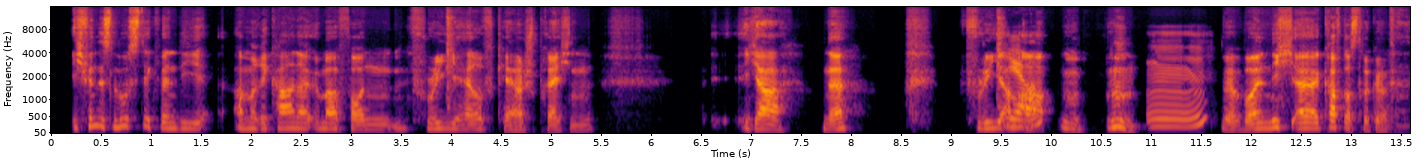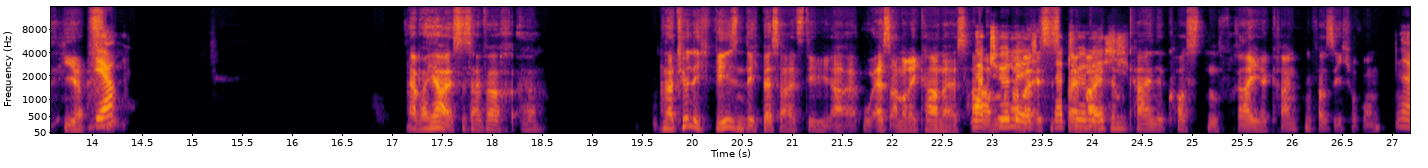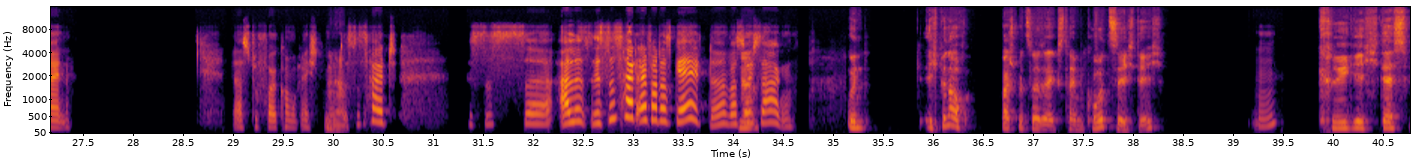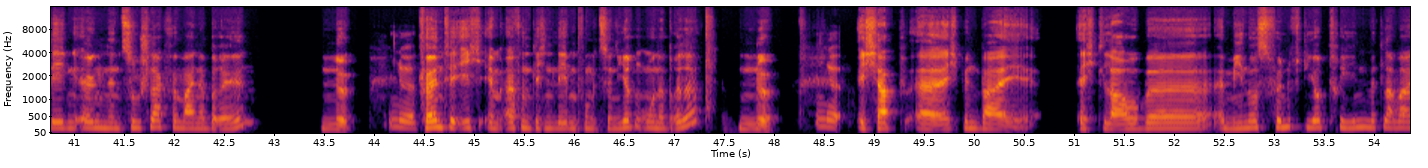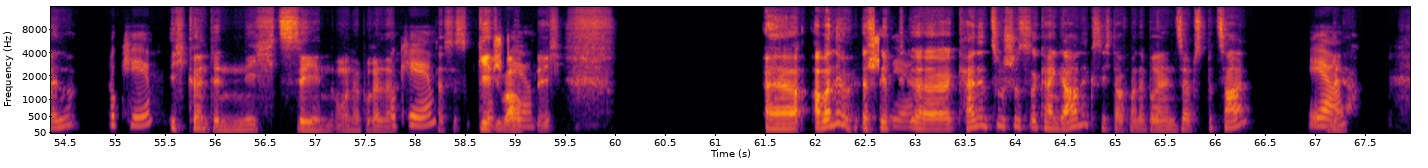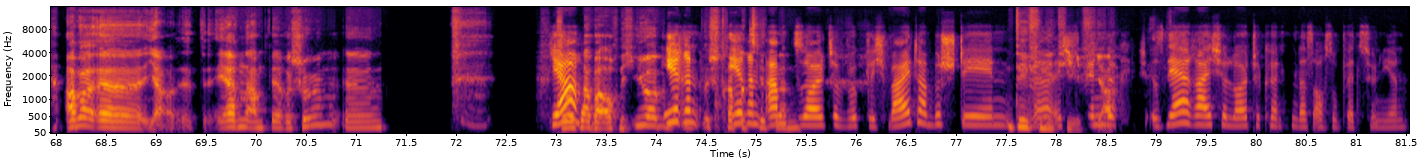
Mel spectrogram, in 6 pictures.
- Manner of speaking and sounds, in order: other background noise; in English: "Free Health Care"; chuckle; chuckle; drawn out: "glaube"; snort
- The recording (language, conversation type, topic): German, unstructured, Wie wichtig ist ehrenamtliches Engagement für die Gesellschaft?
